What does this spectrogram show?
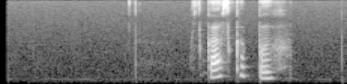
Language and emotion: Russian, neutral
